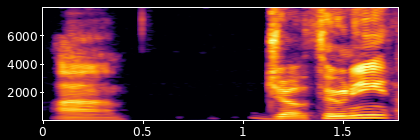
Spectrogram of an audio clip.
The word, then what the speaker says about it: Joe Thuney: Top free agents, Joe Thuney, I hope I'm saying that right.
